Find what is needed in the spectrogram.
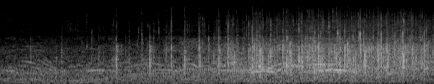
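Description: Large crowd applauding, the clapping swelling from sparse to dense over a few seconds, with scattered voices calling out.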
